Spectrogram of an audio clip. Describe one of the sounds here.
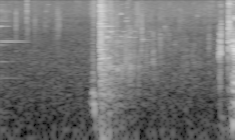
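A pickaxe strikes a rock with a sharp crack.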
